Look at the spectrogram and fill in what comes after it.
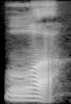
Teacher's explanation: At first glance, there seems to be something a little different going on there. When we make the L sound, the tip of the tongue actually touches the ridge behind the upper teeth.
